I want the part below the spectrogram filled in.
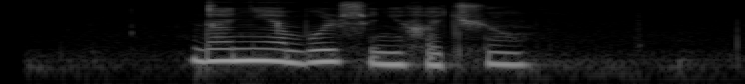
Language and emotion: Russian, sad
